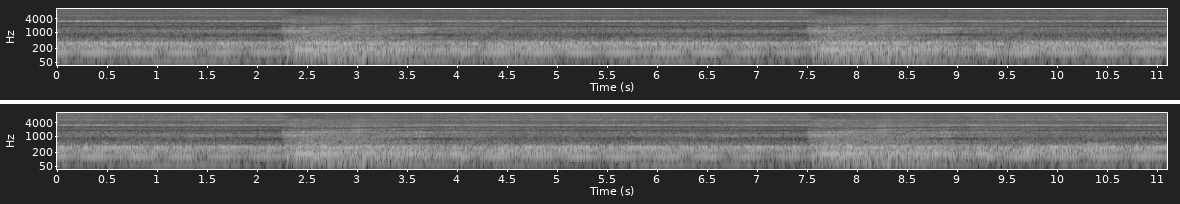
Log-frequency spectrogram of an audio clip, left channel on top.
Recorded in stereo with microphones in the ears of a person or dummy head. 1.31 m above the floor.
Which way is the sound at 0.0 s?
Centre (ahead or behind).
